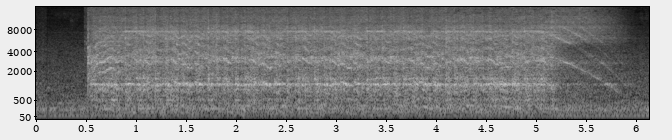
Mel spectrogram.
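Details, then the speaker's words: Jeep TJ swapped to a Chrysler 318 V8 with an AW4 transmission. The starter whirs steadily about five seconds and the engine never fires: the computer was fed from a key-on HVAC wire that cuts out during cranking. "I was struggling to find a wire inside the cab that come on with a key finally I found one that was for the uh HVAC like the heater and all that stuff turns out when you're cranking it it turns all the HVAC off"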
